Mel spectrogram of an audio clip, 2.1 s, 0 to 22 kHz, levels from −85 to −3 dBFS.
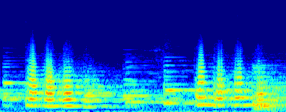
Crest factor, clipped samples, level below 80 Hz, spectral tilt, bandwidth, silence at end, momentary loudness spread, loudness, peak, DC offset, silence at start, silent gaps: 18 dB; under 0.1%; -60 dBFS; -8 dB/octave; 6 kHz; 0 s; 9 LU; -30 LUFS; -12 dBFS; under 0.1%; 0 s; none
